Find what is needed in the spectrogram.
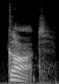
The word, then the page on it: got: /ˈɡɒt/; /ˈɡɑt/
